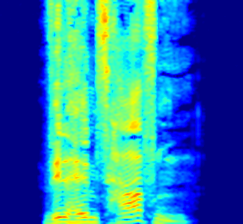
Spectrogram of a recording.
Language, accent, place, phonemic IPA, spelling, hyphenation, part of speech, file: German, Germany, Berlin, /ˌvɪlhɛlmsˈhaːfən/, Wilhelmshaven, Wil‧helms‧ha‧ven, proper noun, De-Wilhelmshaven.ogg
- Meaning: Wilhelmshaven (an independent town and port in Lower Saxony, Germany)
